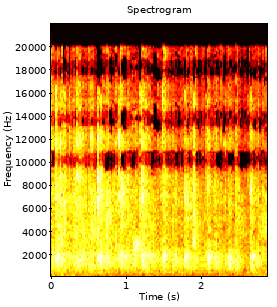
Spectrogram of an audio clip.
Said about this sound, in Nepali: उहाँलाई पनि ताली बजाएर हामी सबैले धन्यवाद दिन्छौँ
